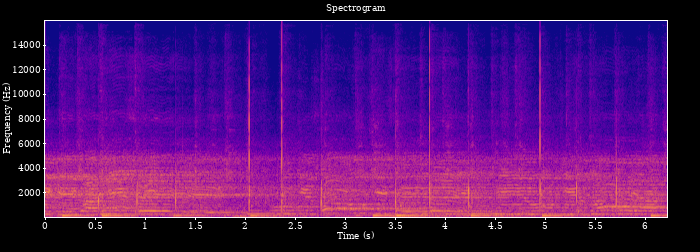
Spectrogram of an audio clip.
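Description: Capoeira roda music: berimbaus playing a repeating rhythm on a low note, with pandeiros and an atabaque drum, under singing.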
